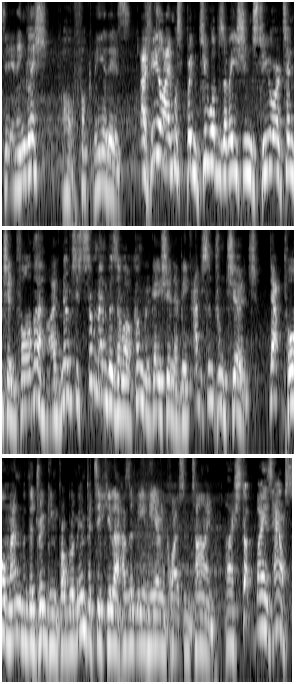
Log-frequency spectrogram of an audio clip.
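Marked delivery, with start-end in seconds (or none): none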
